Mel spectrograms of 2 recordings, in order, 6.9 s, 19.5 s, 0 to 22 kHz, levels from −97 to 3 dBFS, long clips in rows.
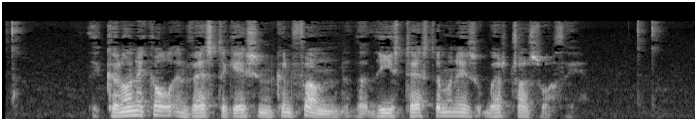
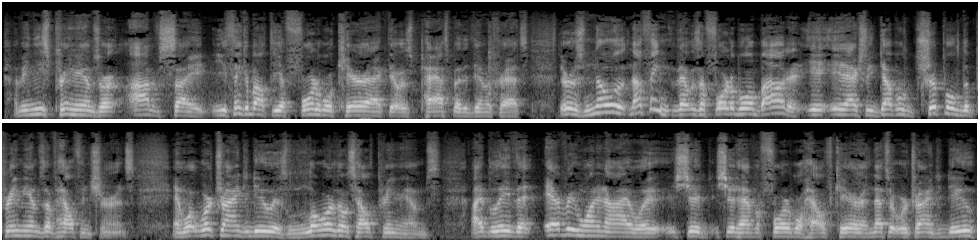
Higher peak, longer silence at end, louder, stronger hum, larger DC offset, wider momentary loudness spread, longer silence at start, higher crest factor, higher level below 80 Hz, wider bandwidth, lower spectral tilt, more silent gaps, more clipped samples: first, -2 dBFS vs -6 dBFS; first, 0.4 s vs 0 s; first, -21 LUFS vs -24 LUFS; neither; neither; first, 17 LU vs 6 LU; about the same, 0.1 s vs 0.05 s; about the same, 22 dB vs 18 dB; first, -56 dBFS vs -68 dBFS; second, 11.5 kHz vs 16 kHz; about the same, -4.5 dB/octave vs -4 dB/octave; neither; neither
